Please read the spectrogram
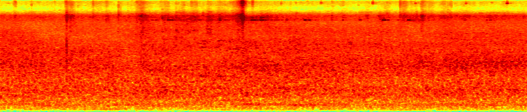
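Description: Steady background hubbub of a busy indoor shopping mall, even and unbroken, with a couple of faint clicks.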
